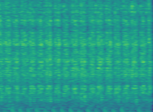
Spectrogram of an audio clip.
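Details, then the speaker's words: Old Honda Supra motorbike with lost compression and a valve leak (valve gap already checked fine): loud, fast even clatter about fourteen beats a second over steady idle, coming from a slack cam chain; tensioner may need retightening. "this sound is a bit loud, this is coming from the chain"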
